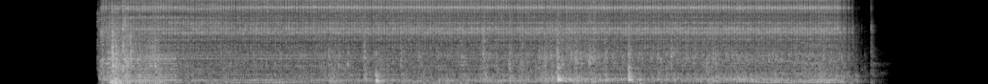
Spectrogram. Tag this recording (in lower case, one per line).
engine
